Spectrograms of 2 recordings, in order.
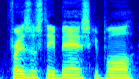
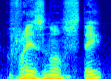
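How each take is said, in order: First: Said in the usual way. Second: Put-on lightly French-accented Fresno State; a half-hearted French accent on the school name. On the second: Host tries a mild French accent on his school's name. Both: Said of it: "Is that my French, uh, accent?".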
